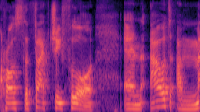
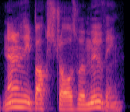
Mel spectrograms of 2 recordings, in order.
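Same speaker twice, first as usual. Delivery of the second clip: plain reading voice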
